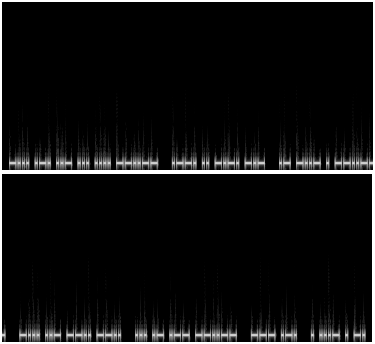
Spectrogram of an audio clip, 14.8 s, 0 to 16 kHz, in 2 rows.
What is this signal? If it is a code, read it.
Morse code, heard as a keyed tone, about 28 wpm, 700 Hz. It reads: BRUSH, PICK AXE, BUZZ SAW, OR EVEN
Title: Pangram Challenge v2 - 28wpm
